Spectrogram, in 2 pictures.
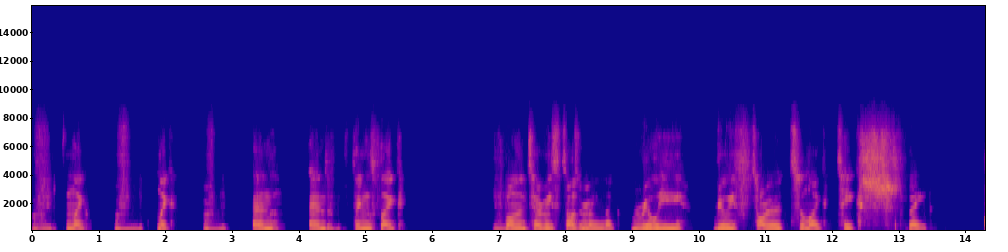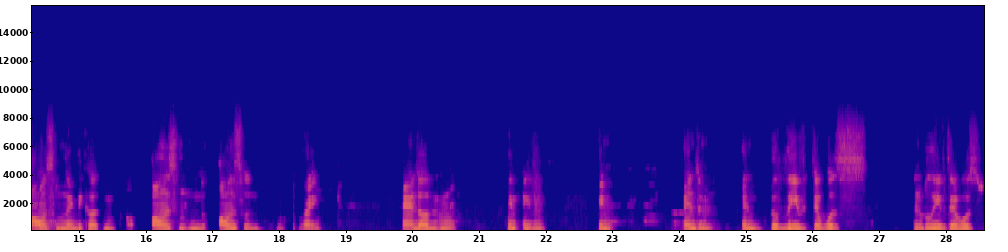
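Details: Adult man who has had speech therapy for a speech impediment; many repetitions and revisions; stuttering.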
